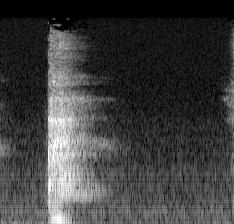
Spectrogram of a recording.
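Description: A man clears his throat once, a short burst about half a second in that fades quickly.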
